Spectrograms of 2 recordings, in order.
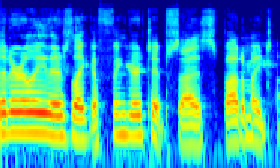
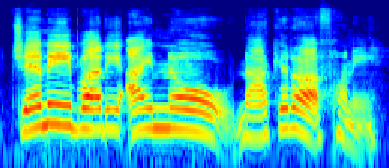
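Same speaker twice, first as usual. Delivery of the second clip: loud, slow scolding call; scolding the pet; 7 semitones higher, 8 dB louder, slower than usual. Real, not acted. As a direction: scold the pet bird loudly.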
